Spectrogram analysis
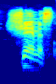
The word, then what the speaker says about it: Seamus: Eugene Hewitt says, pronounce Seamus. Seamus.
